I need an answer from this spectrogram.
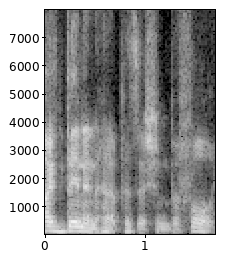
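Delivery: ordinary delivery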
